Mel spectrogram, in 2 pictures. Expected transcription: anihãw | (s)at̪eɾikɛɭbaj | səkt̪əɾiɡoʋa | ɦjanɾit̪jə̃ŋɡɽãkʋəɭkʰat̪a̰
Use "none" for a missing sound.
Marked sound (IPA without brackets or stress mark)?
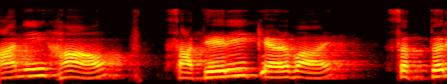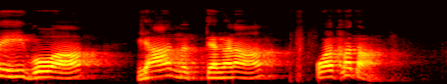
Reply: s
